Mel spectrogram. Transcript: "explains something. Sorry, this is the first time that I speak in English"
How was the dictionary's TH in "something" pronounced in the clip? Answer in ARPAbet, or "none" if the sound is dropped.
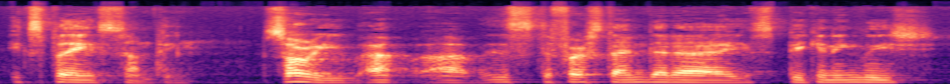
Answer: TH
